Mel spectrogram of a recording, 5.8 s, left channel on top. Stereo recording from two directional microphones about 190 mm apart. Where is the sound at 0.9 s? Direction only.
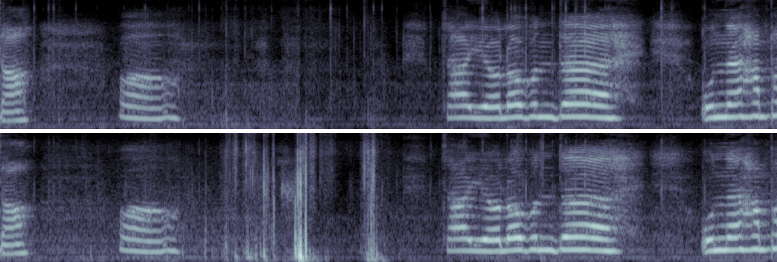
10° left (ahead or behind).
